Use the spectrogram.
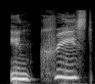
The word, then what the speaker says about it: increase: Increased, because it's a verb, we stress the second syllable. And increase, that's a noun, stresses on the first syllable. Increased is the verb, stresses on the second syllable.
